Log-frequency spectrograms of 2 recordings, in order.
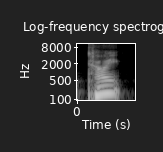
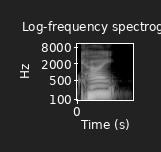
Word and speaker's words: kite: voy a Hola Vicky voy a poner aquí esto glotalizada the kite the kite lo que hago es simplemente freno aquí usando la meditación gracias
